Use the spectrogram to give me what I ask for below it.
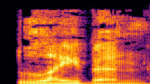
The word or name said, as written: laban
